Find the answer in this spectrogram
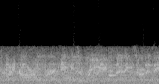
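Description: Indistinct voices, too unclear to make out words, over a steady rumbling noise.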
